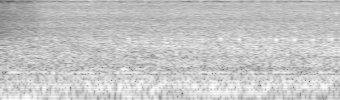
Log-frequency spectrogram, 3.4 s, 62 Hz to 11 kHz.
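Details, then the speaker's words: 2015 Mustang V6 with newly installed BBK stainless shorty headers, aftermarket intake, stock exhaust with cats, first start after install: steady even idle, smooth low rumble, no ticking or puffing at headers; no exhaust leaks, normal idle. "no exhaust leaks i don't hear any exhaust leaks which is perfect"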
